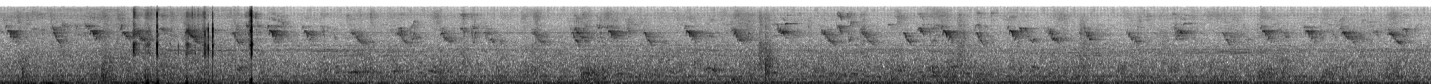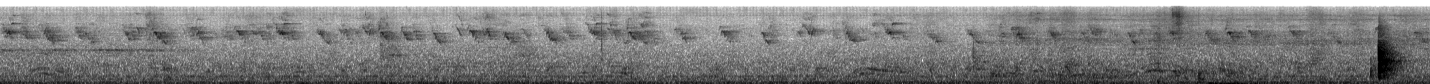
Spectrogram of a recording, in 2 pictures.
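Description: Birds chirping in fast, repeated short notes, faint over a steady low hum, with a few clicks about two seconds in and a single sharp click near the end, the loudest sound.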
